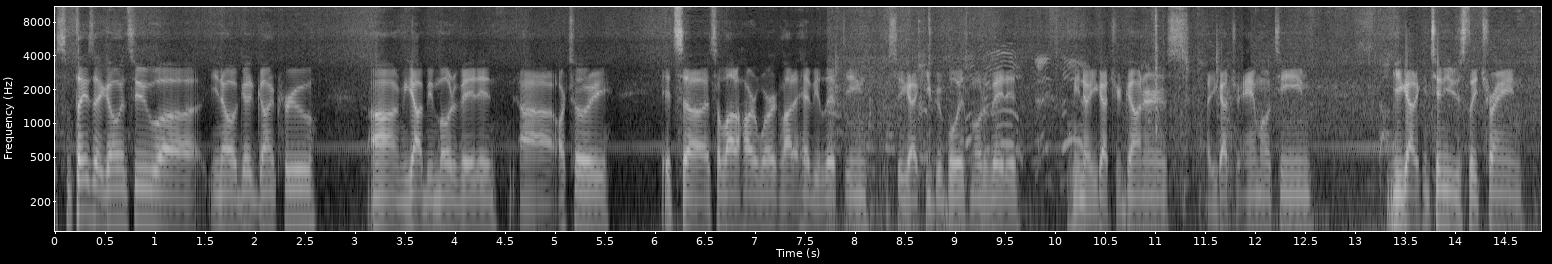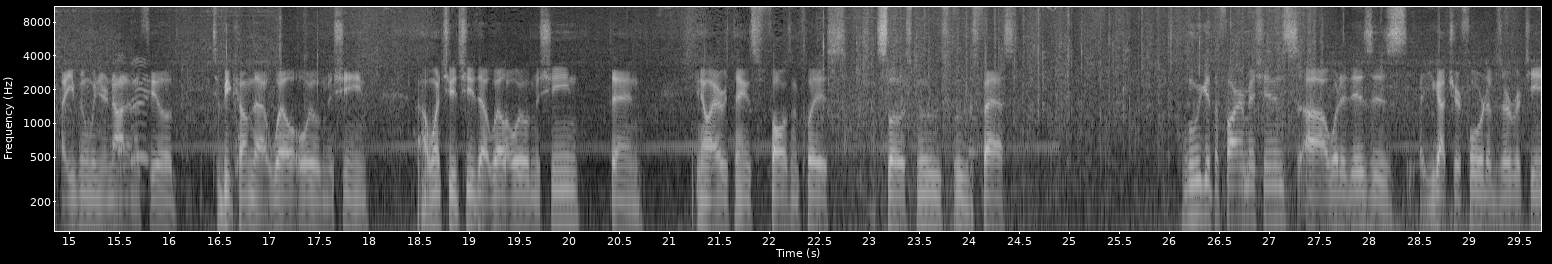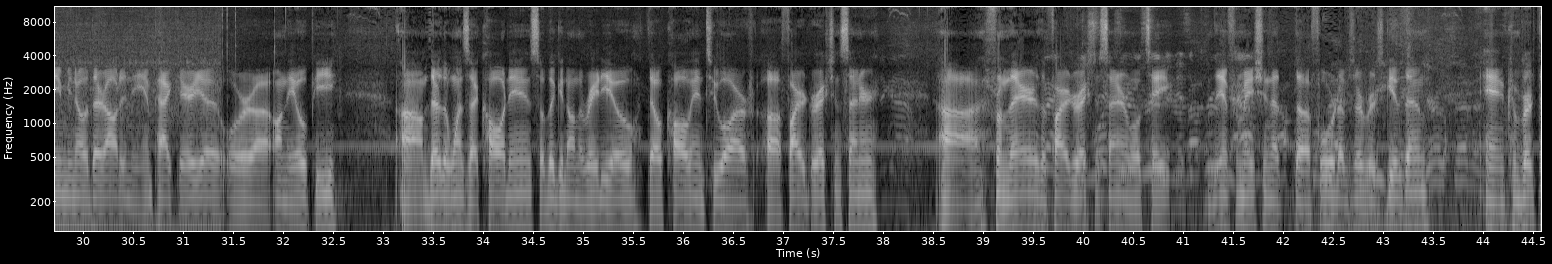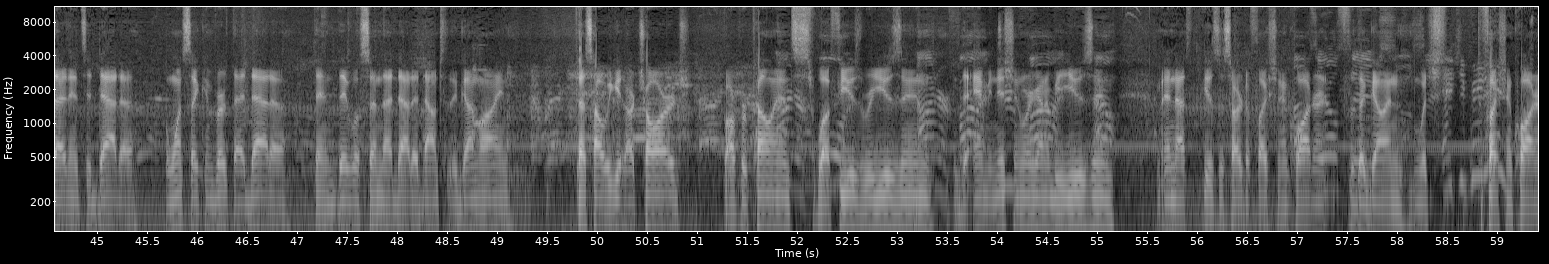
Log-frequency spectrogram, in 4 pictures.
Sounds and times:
Speech: 0.0s - 12.6s, 13.2s - 24.4s, 26.1s - 32.6s, 33.2s - 59.4s.

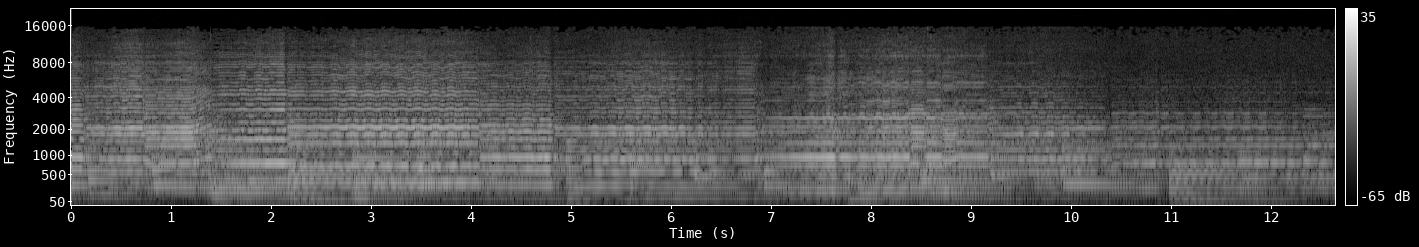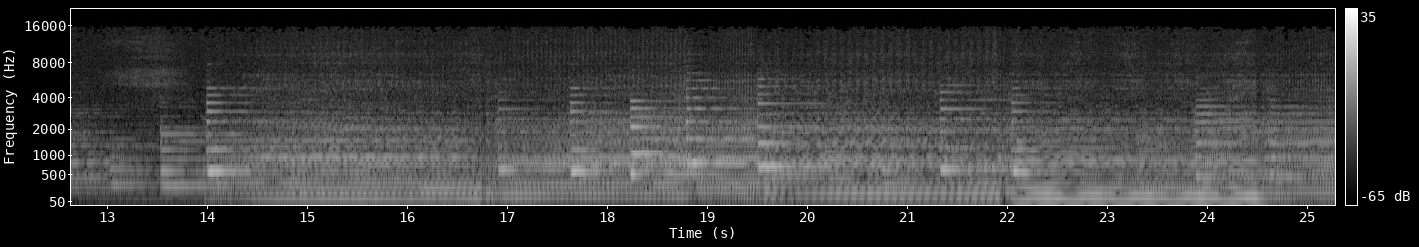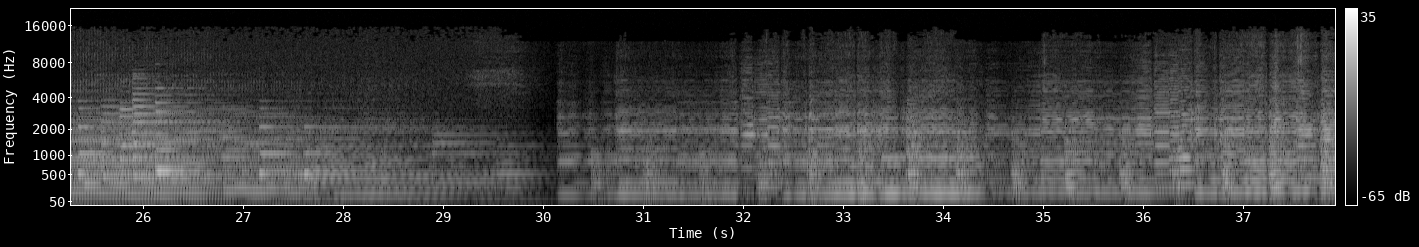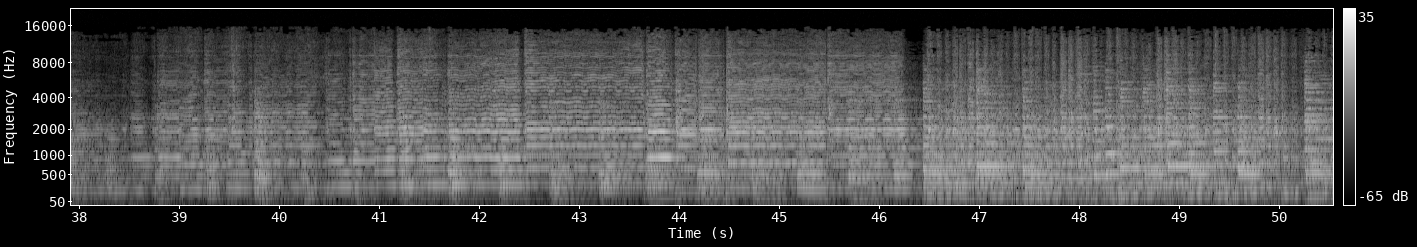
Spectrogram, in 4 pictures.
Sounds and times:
Cello: 0.0s - 50.5s
Classical music: 0.0s - 50.5s
Piano: 0.0s - 50.5s.

